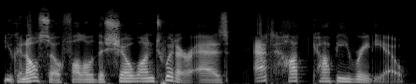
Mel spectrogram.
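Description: A man serves as announcer for a radio drama. He reads his script formally and in a measured way. His voice sits at an average pitch. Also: animated, fairly bright tone.

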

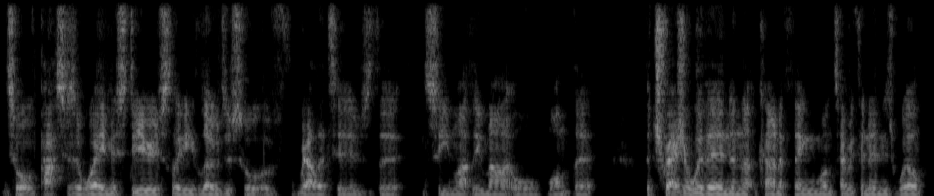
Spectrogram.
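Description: A man's voice: sits low, normal speed. A man co-hosting a podcast, chatting casually and animatedly, throwing in silly voices. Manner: animated, puts on silly voices when quoting people. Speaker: podcast co-host. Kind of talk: casual chat.

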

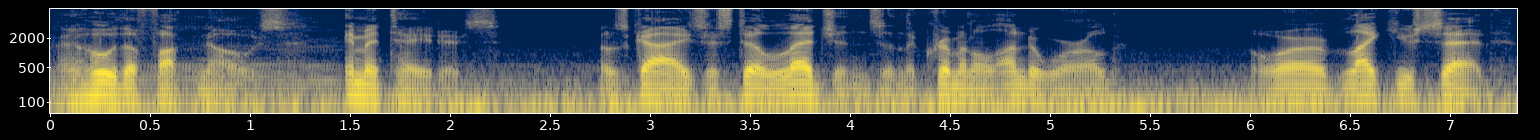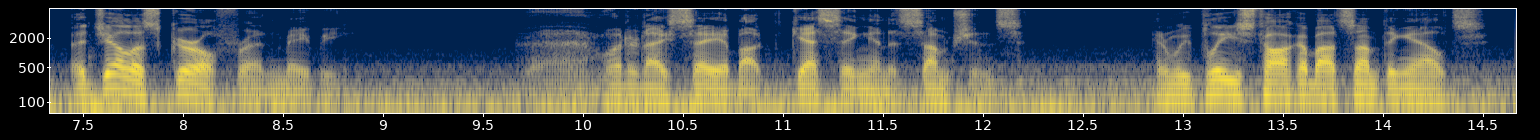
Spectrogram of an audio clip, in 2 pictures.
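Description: An actor playing a gruff, weary older police detective with a husky voice in an audio drama. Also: male voice, low voice, expressive, moderate pace, darkish tone, faint music behind. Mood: bitter, irritable.

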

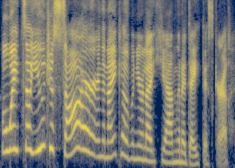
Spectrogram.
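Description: A woman hosts a chatty podcast, her voice a little high and recorded close and dry. She asks eager, curious questions and reacts quickly. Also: wildly swooping pitch, no room sound. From Ireland. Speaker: podcast host. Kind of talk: casual interview chat.

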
